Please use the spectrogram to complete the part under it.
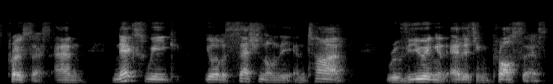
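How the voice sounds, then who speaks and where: A man giving a measured, steady webinar lecture over a video call. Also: on the low side, creaky, husky. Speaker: guest lecturer. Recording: dull lo-fi video call audio.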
